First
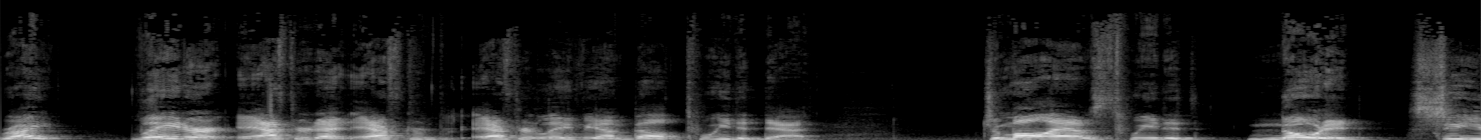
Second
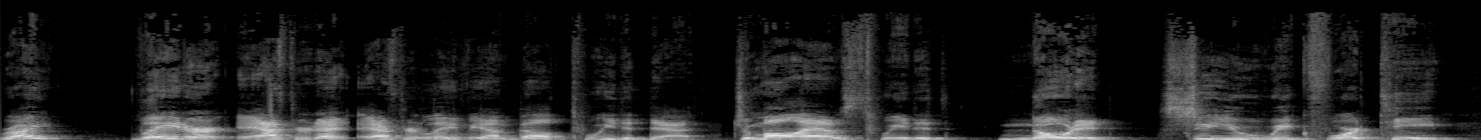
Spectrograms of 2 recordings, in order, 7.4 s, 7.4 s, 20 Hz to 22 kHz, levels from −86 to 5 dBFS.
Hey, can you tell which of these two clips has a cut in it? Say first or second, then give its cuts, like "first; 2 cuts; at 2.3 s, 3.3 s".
second; 2 cuts; at 1.7 s, 3.6 s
